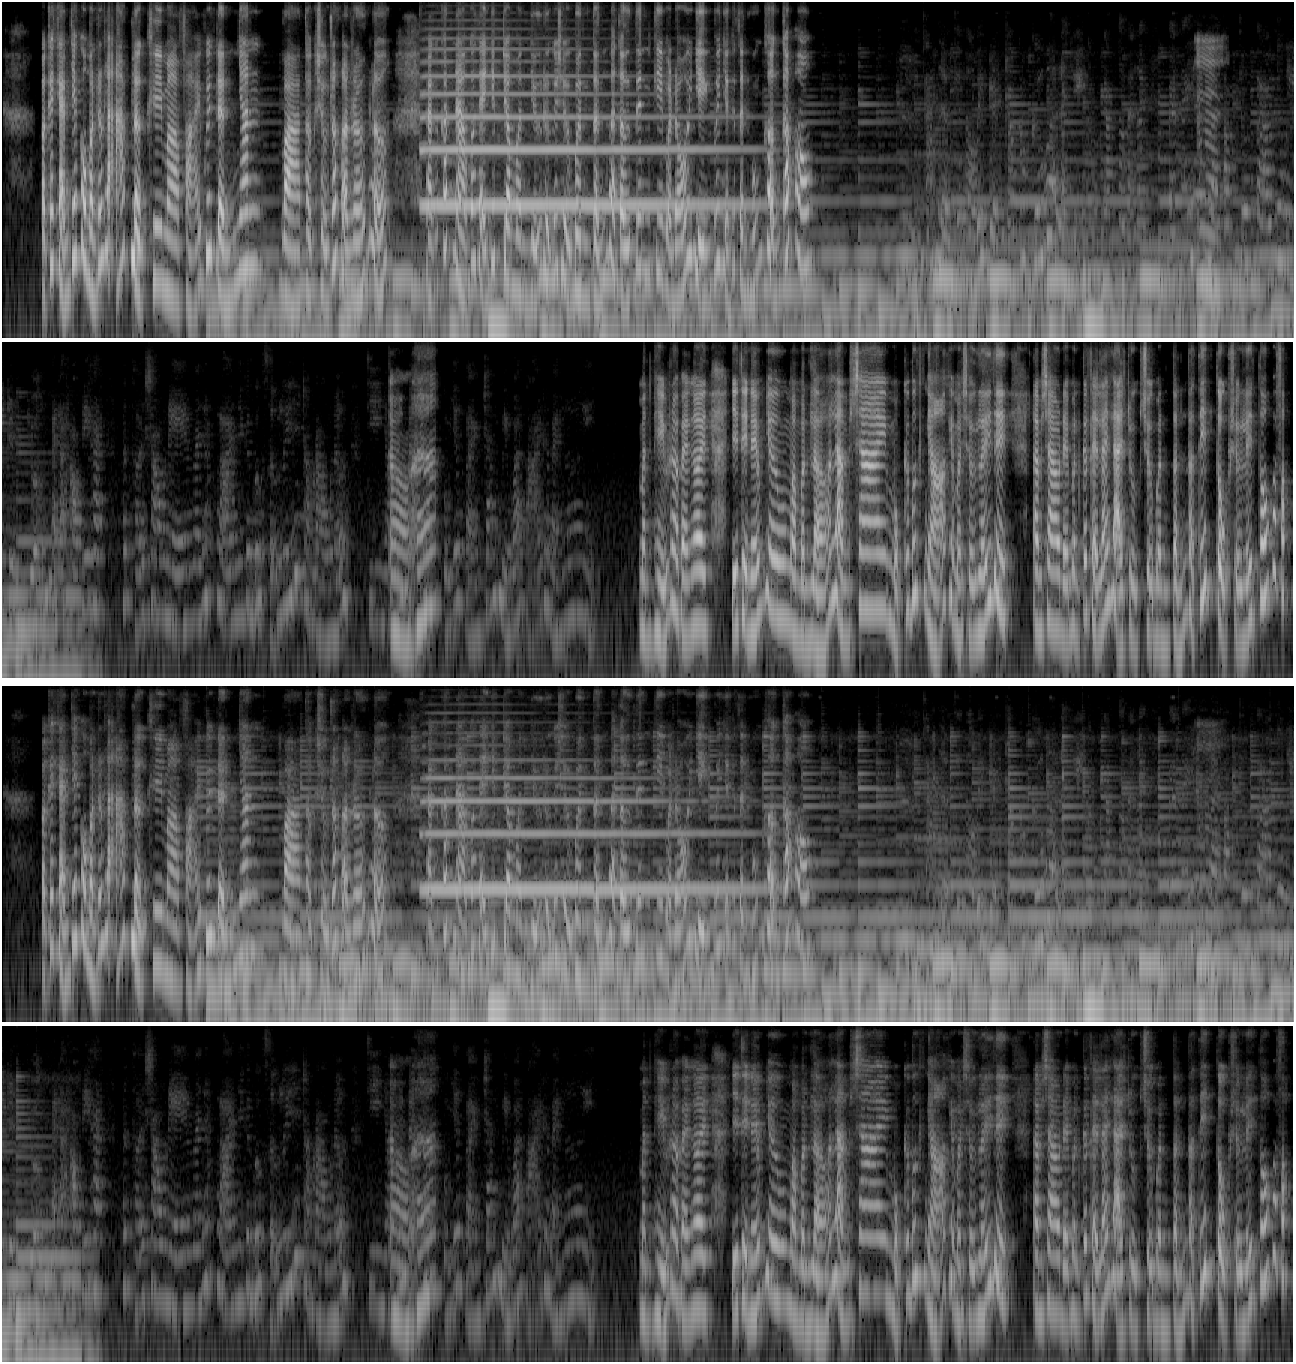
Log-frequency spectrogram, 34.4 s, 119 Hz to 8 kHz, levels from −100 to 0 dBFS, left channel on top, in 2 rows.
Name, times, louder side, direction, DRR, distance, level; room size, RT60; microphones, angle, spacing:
voice 1, 0.1-10.8 15.9-16.2 22.4-23.0 25.7-34.3, left 7 dB, 60° left, 0.4 m, -34 dB
sound 1, 2.6-18.5, right 3 dB, 70° right, 0.5 m, -44 dB
Trumpet, 5.6-10.4, left 3 dB, 80° left, 0.8 m, -36 dB
voice 2, 11.9-25.1, left 1 dB, ahead, 1.7 m, -55 dB
8.3 x 4.1 x 2.9 m
head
